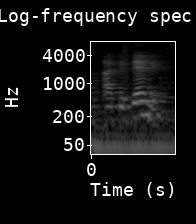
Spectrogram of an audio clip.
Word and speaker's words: academic: not the correct stress the stress should be on the e in this case just like in pandemic similarly it should be on academic the e so this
